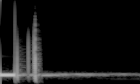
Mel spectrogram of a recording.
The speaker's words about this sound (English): the phone sounds like this to connect the court proceedings to the room nearby where the young woman is listening.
